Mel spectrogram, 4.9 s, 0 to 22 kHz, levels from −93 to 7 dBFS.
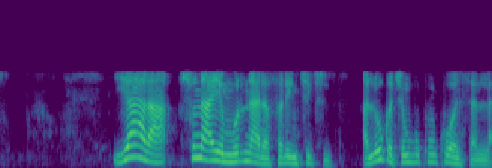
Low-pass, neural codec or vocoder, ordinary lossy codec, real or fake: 3.6 kHz; codec, 16 kHz, 4.8 kbps, FACodec; none; fake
